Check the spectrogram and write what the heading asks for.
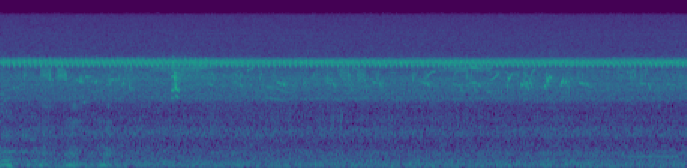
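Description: A steady high-pitched insect trill with many short bird chirps scattered through it, over a low rumble.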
